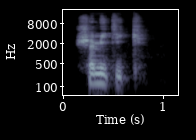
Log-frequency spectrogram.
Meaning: Hamitic (relative to the Hamites)
- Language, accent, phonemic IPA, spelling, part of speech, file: French, France, /ʃa.mi.tik/, chamitique, adjective, LL-Q150 (fra)-chamitique.wav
